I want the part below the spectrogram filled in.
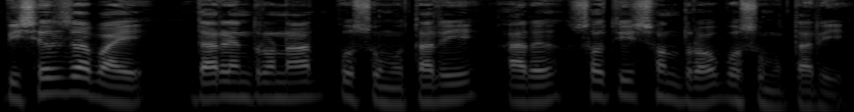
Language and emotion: Bodo, neutral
